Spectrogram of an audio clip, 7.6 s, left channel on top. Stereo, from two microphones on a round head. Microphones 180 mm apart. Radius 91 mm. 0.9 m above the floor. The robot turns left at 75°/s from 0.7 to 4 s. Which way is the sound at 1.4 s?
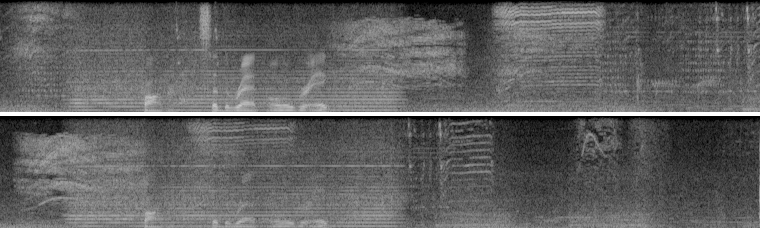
175° left.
